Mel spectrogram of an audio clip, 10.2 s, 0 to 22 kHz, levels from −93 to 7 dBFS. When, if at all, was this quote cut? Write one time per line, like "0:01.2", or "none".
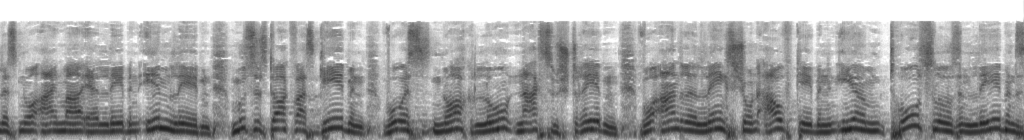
none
